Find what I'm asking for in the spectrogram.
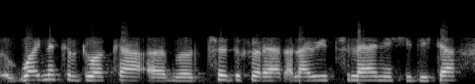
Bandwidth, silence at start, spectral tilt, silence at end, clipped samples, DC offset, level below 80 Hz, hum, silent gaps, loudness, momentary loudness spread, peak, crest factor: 7 kHz; 0 s; -6.5 dB/octave; 0 s; under 0.1%; under 0.1%; -64 dBFS; none; none; -20 LUFS; 6 LU; -4 dBFS; 16 dB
